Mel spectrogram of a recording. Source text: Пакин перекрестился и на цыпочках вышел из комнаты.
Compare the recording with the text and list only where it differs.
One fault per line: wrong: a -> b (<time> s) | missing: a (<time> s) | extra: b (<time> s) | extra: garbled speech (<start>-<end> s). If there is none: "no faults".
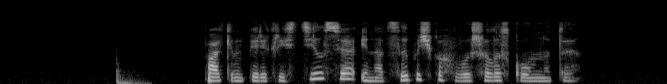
no faults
